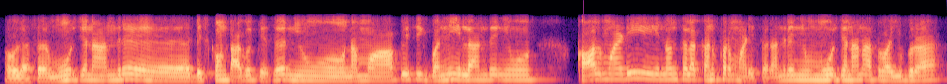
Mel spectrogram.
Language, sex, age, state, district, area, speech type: Kannada, male, 30-45, Karnataka, Tumkur, rural, conversation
